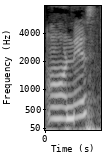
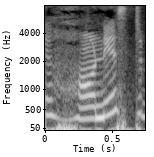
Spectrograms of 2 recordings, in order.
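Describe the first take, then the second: First: The word starts directly with a vowel. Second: The word starts with an audible h. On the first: The speaker calls it right. "एच silent करना है" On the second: The speaker calls it wrong. "आप इसे हॉनेस्ट भी तो बोल सकते हैं ना"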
